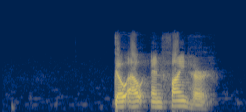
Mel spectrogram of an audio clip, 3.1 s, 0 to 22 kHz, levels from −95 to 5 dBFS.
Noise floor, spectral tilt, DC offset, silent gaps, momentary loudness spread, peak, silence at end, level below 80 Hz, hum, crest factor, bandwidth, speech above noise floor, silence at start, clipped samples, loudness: -76 dBFS; -6 dB/octave; under 0.1%; none; 8 LU; -2 dBFS; 0.45 s; -62 dBFS; none; 18 dB; 7.6 kHz; 60 dB; 1.45 s; under 0.1%; -16 LUFS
